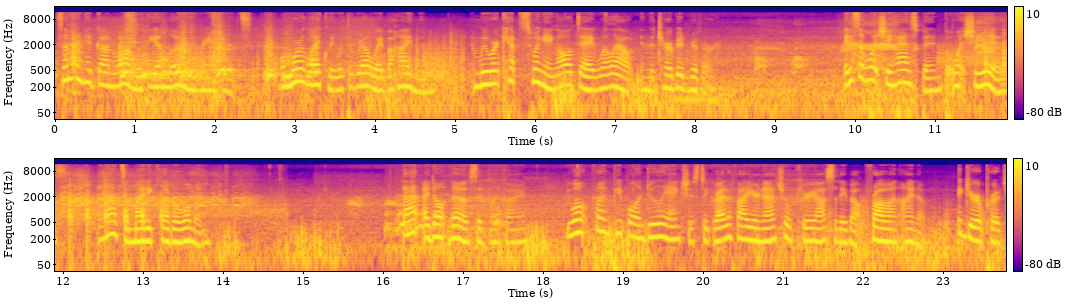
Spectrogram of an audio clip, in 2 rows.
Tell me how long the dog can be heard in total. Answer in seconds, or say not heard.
6 s.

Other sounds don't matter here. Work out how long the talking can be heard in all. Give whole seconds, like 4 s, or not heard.
20 s.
